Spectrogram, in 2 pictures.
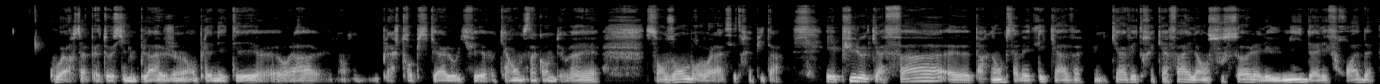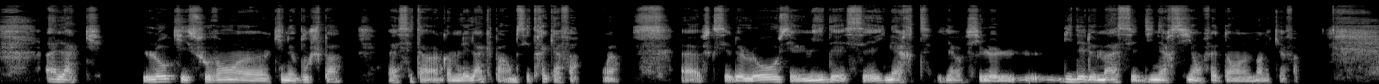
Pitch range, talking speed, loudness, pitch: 100-120 Hz, 230 wpm, -20 LUFS, 110 Hz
